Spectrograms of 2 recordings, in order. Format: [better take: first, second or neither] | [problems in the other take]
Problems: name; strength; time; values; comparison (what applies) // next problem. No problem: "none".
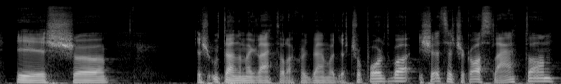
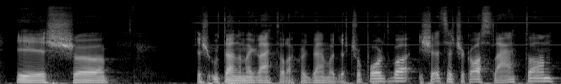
first | high-pitched whine; faint; from 2 s on; 7 kHz, 25 dB below the speech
